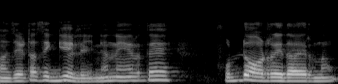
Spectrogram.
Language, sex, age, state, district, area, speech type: Malayalam, male, 18-30, Kerala, Palakkad, rural, spontaneous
